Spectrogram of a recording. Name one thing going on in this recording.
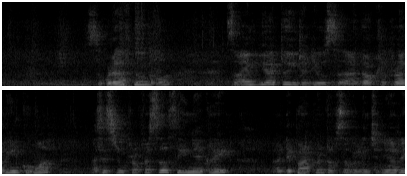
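A middle-aged woman speaks calmly into a microphone in a large room.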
